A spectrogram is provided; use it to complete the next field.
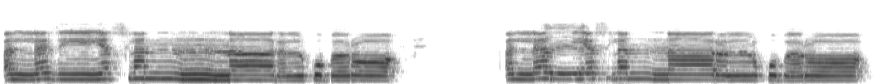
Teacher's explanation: make sure that you have 2 seconds on the noon sound. It's with the mushaddad.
